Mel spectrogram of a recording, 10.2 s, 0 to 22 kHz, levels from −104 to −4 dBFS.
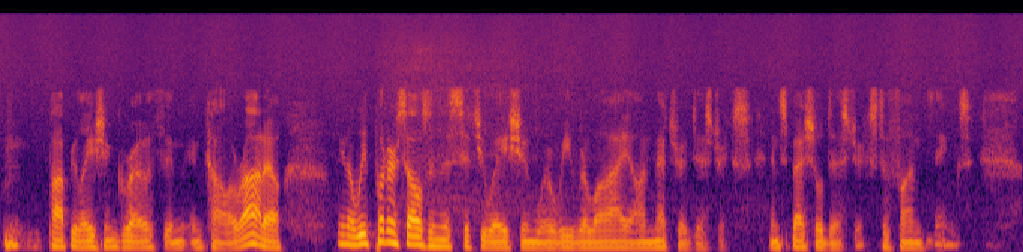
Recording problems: high frequencies cut off; noticeable; nothing above 5 kHz
hiss; noticeable; throughout; 15 dB below the speech

